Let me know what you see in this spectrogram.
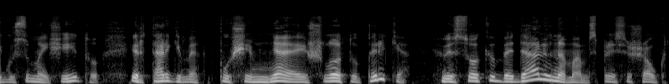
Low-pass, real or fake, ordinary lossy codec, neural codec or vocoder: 9.9 kHz; fake; AAC, 64 kbps; vocoder, 22.05 kHz, 80 mel bands, Vocos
